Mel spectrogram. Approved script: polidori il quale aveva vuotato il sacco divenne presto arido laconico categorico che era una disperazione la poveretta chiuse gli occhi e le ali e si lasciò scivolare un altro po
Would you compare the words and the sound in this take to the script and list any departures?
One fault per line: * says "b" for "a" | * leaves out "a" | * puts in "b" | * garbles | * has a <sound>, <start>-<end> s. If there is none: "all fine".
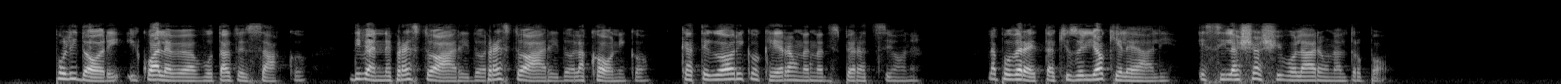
* puts in "presto arido"
* puts in "una"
